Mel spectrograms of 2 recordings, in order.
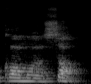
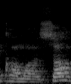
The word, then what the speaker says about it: commençons: Tout à l'heure on a vu le verbe commencer, c'est la même chose, toujours le nous commençons. Pour prononcer commençons, donc on a ajouté la cédille.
